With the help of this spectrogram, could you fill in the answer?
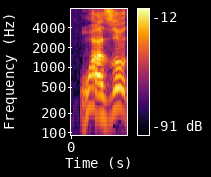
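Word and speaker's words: oiseau: whole language for example this word in French means bird and it's pronounced um what wo wazo this is pronounced wazo like anyway I'm putting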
